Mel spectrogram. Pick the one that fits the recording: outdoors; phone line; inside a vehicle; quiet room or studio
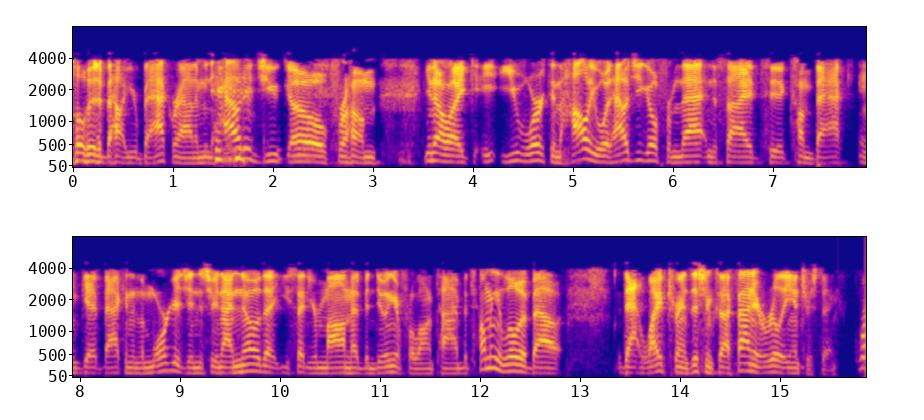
phone line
